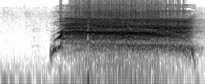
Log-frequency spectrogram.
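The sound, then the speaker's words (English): A loud, shrill squeal held for about a second and a half with a sharp rising start, a human voice imitating a pig, standing alone without talk. “I hear a pig. That's a pig.”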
